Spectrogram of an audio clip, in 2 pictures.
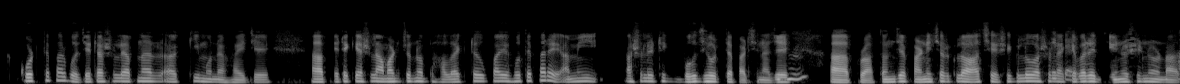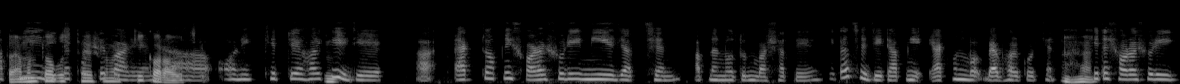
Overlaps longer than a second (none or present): present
